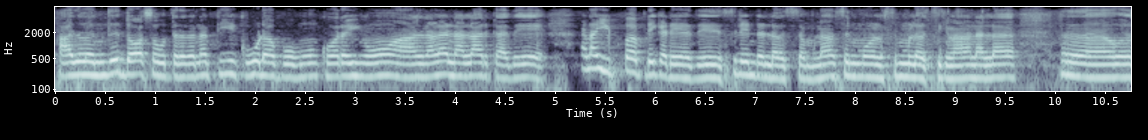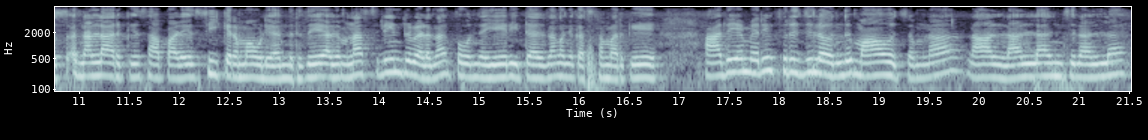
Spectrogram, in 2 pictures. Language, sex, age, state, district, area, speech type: Tamil, female, 45-60, Tamil Nadu, Tiruvarur, rural, spontaneous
